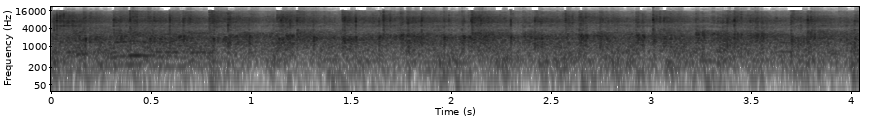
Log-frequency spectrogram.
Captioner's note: some Applause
